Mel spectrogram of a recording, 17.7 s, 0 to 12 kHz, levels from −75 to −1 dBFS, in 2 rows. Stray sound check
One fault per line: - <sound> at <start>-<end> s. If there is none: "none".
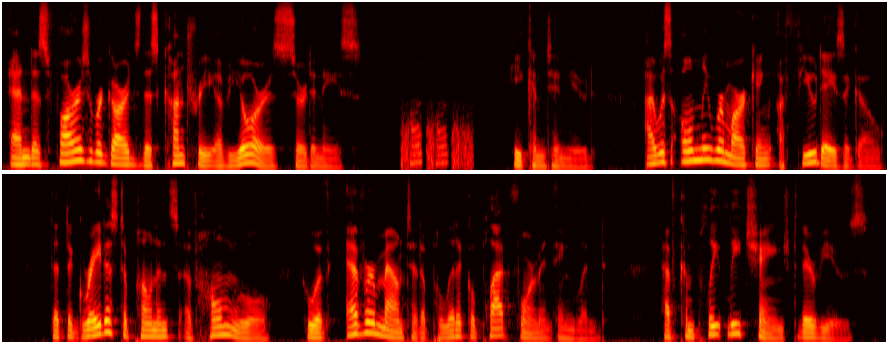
- laugh at 4.0-4.7 s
